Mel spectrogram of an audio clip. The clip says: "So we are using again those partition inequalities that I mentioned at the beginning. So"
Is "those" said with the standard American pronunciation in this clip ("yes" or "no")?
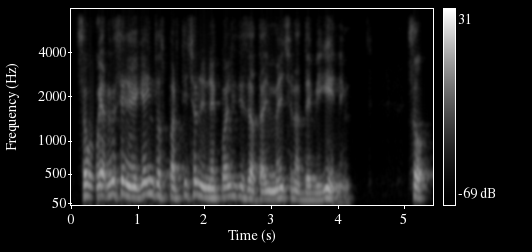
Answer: no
